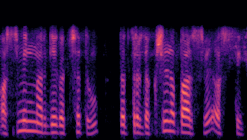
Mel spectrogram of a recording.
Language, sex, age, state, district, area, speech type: Sanskrit, male, 18-30, Odisha, Puri, rural, conversation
